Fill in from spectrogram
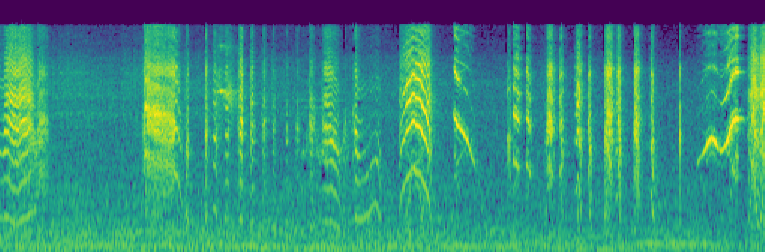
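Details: Talking parrot producing a mix of sharp squawks, whistled rising and falling swoops and speech-like chatter, with several loud bursts separated by short pauses, in a quiet indoor setting.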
